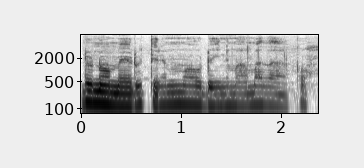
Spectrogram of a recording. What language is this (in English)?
Kikuyu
